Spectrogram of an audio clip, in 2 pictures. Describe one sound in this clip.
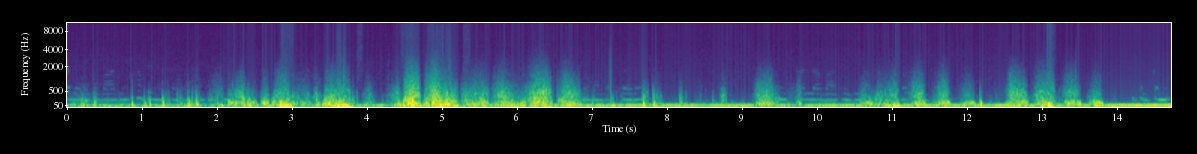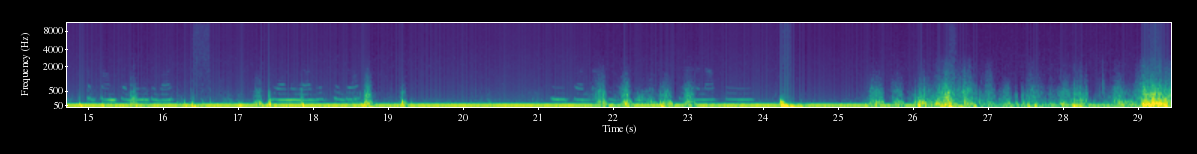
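Young children talk quietly nearby.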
